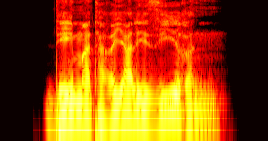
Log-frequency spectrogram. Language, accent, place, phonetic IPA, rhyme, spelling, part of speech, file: German, Germany, Berlin, [dematəʁialiˈziːʁən], -iːʁən, dematerialisieren, verb, De-dematerialisieren.ogg
- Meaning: to dematerialize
